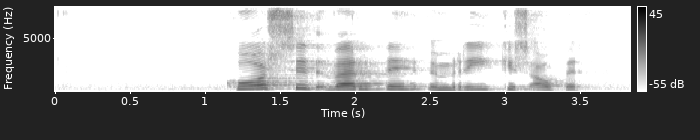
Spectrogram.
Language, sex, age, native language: Icelandic, female, 30-39, Icelandic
